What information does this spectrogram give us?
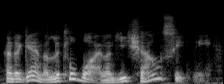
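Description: An actor playing a puzzled male disciple questioning his companions in a scripture drama, animated and husky. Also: mid-range voice, fast, lo-fi sound, full character voice. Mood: puzzled, agitated.

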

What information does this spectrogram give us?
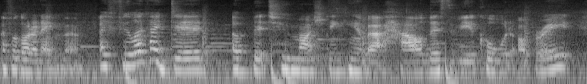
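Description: Young woman from Hong Kong, relaxed candid vlogger, slightly low voice, music under the voice. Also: brisk. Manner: chatty, many fillers, relaxed and candid. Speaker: concept artist. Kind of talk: casual talk over artwork. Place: small bedroom studio, indoors.

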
